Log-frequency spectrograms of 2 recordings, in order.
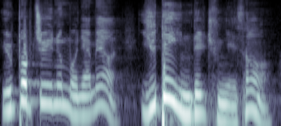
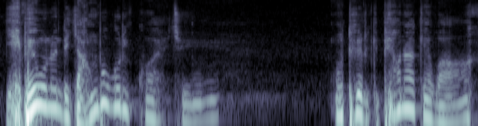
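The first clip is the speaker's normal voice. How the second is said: understated fault-finding; nagging; 4 semitones lower than usual. Acted. Longtime churchgoer on a newcomer's casual clothes, mildly nagging. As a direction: pick at someone like a fussy church elder. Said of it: "막 그렇게 잔소리를 하는 거예요".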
